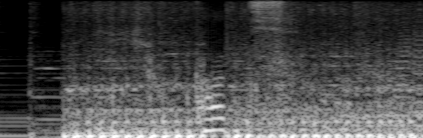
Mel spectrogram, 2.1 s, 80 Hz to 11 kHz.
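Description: A moment of piano music, then, about a third of a second in, a Kawasaki Ninja 650's parallel-twin engine cuts in loud, running at low revs.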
